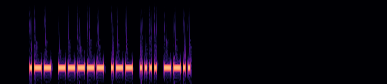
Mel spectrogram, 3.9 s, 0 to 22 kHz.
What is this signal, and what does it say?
Morse code, heard as a keyed tone, about 49 wpm, 700 Hz. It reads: W0WHZ
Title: USA Call Signs - 5 Characters - 50wpm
